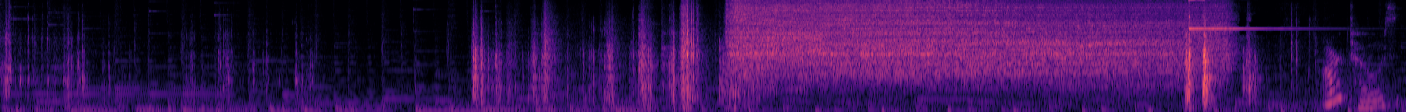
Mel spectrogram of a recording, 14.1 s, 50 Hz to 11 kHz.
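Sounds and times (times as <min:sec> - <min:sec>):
plastic toy clicks and knocks: 0:00.0 - 0:03.2, 0:04.7 - 0:13.2
toy toaster electronic hiss: 0:07.2 - 0:12.6.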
